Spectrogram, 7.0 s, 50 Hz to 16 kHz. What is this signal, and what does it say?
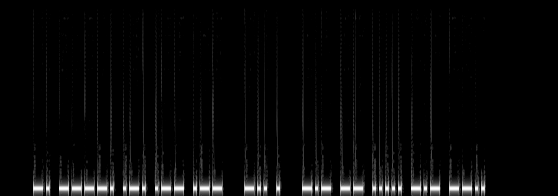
Morse code, heard as a keyed tone, about 30 wpm, 700 Hz. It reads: N9RWW DE KM5KZ
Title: USA Callsign DE Callsign - 5 Characters - 30wpm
